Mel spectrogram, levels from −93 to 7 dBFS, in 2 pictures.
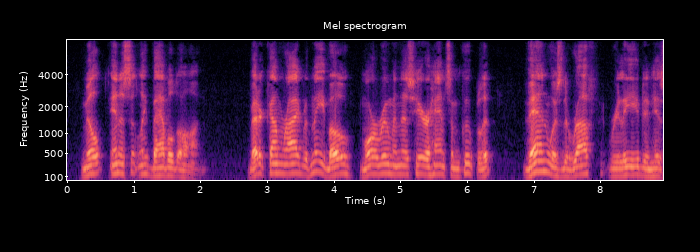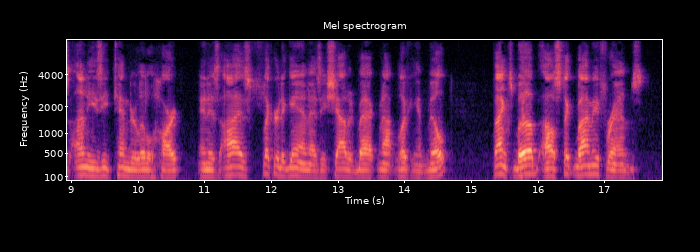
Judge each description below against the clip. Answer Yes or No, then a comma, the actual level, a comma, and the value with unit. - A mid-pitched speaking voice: No, low, 120 Hz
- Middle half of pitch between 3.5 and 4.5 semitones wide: No, average, 5.1 semitones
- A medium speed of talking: Yes, average, 160 wpm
